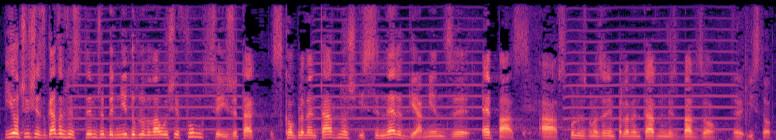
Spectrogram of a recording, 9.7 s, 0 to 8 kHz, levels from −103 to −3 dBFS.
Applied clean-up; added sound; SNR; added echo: none; Trumpet; 19 dB; none.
